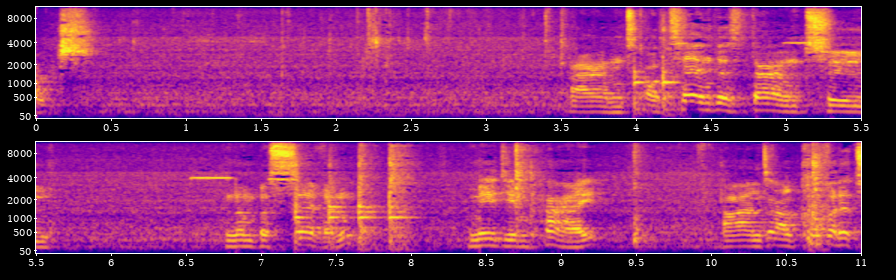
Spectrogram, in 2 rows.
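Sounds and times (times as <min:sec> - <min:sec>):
liquid squishing while stirring: 0:00.5 - 0:04.4
spatula knocking on pot: 0:07.2 - 0:08.1.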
